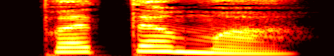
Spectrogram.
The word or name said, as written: ಪತಮ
